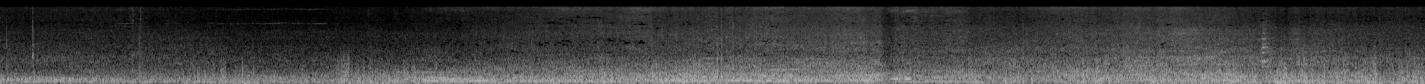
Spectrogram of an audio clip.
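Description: Wind buffeting the microphone over road traffic noise. A motor vehicle's engine passes, rising about four seconds in and fading out near the nine-second mark.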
